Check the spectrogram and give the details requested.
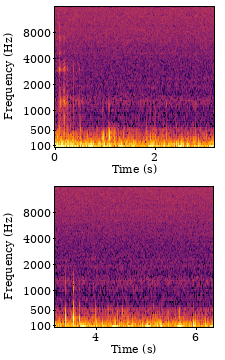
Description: Breathing, exhaled (stomach vacuums) and inhaled breathholds, pushing it a little, all with heartbeat recorded on apex.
